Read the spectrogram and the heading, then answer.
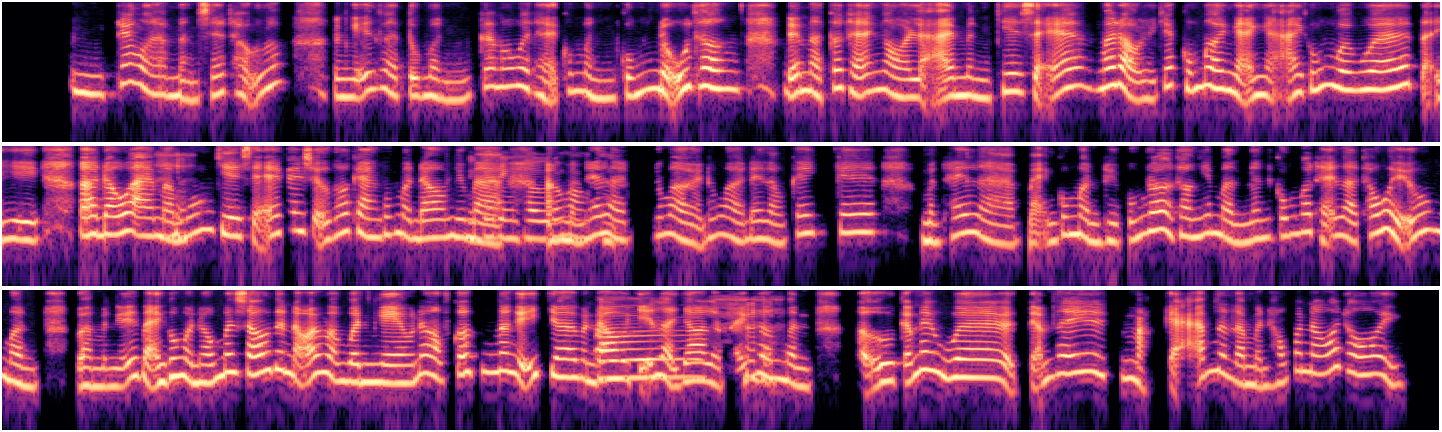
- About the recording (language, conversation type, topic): Vietnamese, advice, Bạn làm gì khi cảm thấy bị áp lực phải mua sắm theo xu hướng và theo mọi người xung quanh?
- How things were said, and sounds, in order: tapping; laugh; other background noise; laugh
